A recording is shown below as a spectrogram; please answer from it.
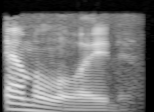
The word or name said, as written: amyloid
